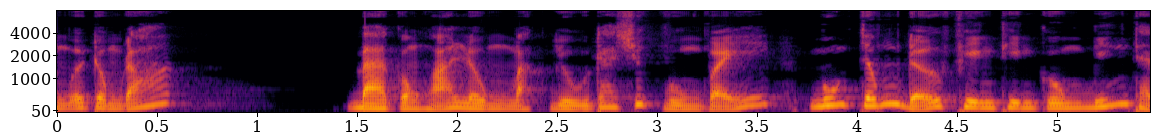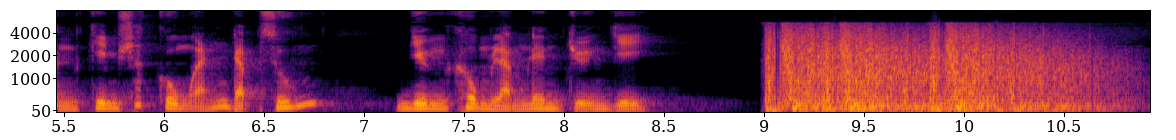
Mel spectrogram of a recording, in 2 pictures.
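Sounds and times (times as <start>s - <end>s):
speech: 0.0s - 0.7s, 1.4s - 8.5s
huge explosion: 9.0s - 10.9s.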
